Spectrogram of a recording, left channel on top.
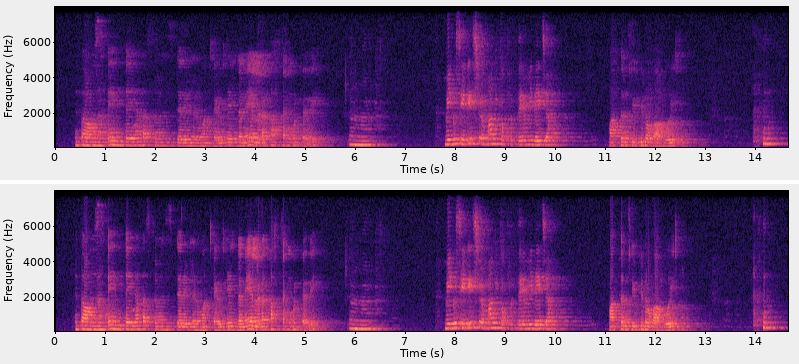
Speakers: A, on the right; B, in the centre.
A: టౌన్
B: ఎస్
A: ఉంటే ఎ ఐనా కష్టమే సిస్టర్ వెళ్ళడం అంటే విలేజులోనే వెళ్ళడం కష్టంగుంటది
B: మ్మ్ మీకు సిటీ ఇష్టమా లేకపోతే విలేజా.
A: తను సిటీలో బాబోయ్ ఉహ్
